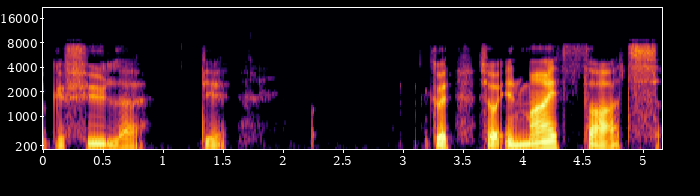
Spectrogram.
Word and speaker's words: Gefühle: Remember always to pronounce all the letters. So Gefühle.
